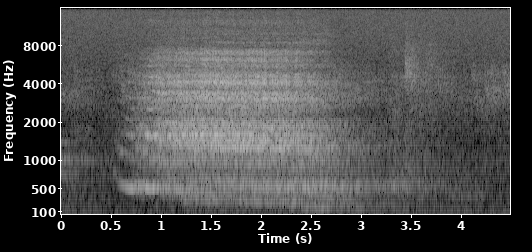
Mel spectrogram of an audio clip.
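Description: A horse whinnying: one loud, long call of about two seconds that begins about half a second in and fades out.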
